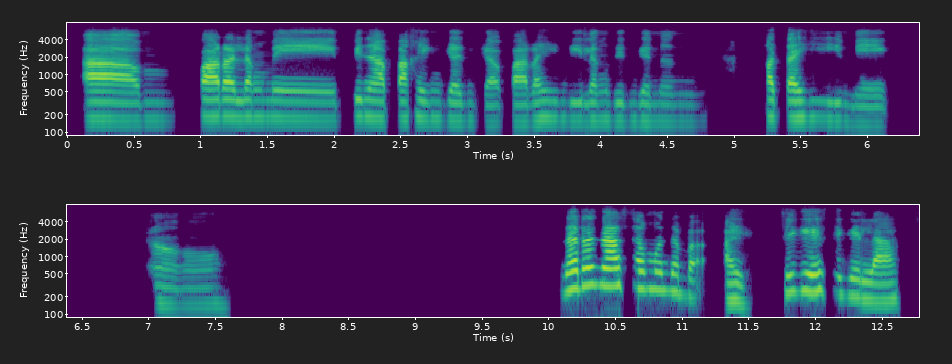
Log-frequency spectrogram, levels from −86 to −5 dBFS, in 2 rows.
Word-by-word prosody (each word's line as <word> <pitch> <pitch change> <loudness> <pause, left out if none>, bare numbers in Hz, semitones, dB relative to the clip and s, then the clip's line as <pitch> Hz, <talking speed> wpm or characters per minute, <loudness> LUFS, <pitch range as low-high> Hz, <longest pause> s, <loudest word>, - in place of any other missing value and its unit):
um, 165 -1 +3 0.2
para 185 0 +5
lang 180 0 -4
may 170 -1 -3
pinapakinggan 170 -2 -3
ka, 150 0 -6
para 155 +2 -2
hindi 170 -1 -11
lang 165 0 -8
din 165 -1 -13
gano'n 155 -1 -13 0.5
katahimik. 170 -6 -4 0.9
Oo. 145 0 -12 2.5
Naranasan 310 +1 +7
mo 270 - 0
na 245 -2 -3
ba 195 - -3 0.2
ay 170 -3 -3 0.2
sige, 245 +1 +1
sige 220 -4 -6
lang. 175 -1 0
170 Hz, 100 wpm, -23 LUFS, 160-185 Hz, 2.5 s, Naranasan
